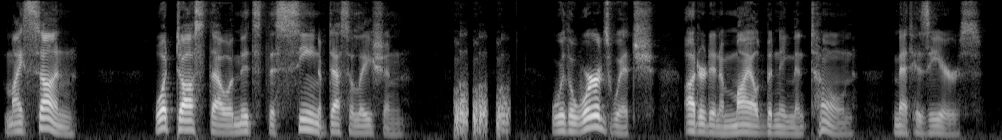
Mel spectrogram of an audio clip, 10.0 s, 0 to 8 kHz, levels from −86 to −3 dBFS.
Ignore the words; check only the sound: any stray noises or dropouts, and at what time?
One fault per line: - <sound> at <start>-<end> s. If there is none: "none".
- laugh at 4.5-5.1 s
